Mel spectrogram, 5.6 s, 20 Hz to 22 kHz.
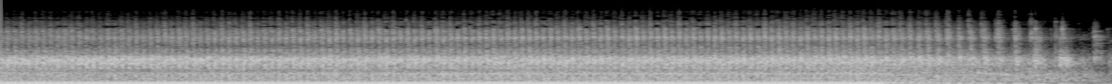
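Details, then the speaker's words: Oliver 500 tractor (David Brown 850) in neutral: a steady, even diesel chug at about four beats a second, then a clean shutdown; runs great, normal idle. "make sure it's in neutral so it does not kill us I need to put my battery cable back on too there we go runs great"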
